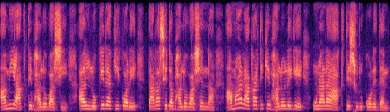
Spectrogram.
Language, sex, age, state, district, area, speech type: Bengali, female, 60+, West Bengal, Purba Medinipur, rural, spontaneous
